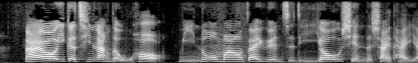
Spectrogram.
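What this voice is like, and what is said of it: Usual voice. Nothing is said of it.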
